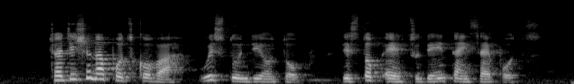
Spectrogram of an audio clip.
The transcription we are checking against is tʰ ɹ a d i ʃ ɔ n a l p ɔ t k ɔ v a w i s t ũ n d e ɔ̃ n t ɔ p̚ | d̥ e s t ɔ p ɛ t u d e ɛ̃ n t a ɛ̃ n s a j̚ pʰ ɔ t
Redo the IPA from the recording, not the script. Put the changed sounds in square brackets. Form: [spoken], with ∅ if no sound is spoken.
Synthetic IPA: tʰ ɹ a d i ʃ ɔ n a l p ɔ t k ɔ v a w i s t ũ n d e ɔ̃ n t ɔ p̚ | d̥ e s t ɔ p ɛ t u d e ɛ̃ n t a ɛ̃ n s a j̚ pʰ ɔ t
